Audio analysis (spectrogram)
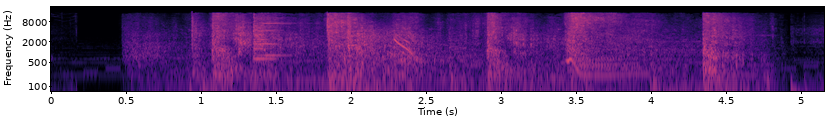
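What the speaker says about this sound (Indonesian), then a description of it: "tentunya di sini terjadi baku tembak yang seru" Shootout gunfire from a zombie film, heard as repeated loud bursts of shots spaced across the clip over a busy action soundtrack with whoosh-like sweeps, no talking.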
